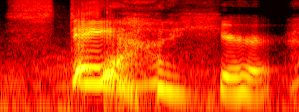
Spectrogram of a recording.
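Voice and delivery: loud drawn-out yell to leave; angry shout. Pretend. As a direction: bellow it at her. Yelling at NPC.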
